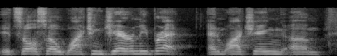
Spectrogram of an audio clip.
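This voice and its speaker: A man's high voice with an American accent against a quiet background. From United States. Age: 70s. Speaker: author and historian. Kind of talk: interview. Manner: halting, repeats words.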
